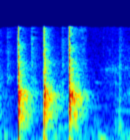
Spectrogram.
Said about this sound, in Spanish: Estoy tocando aquí, estoy haciendo palmas.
